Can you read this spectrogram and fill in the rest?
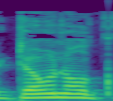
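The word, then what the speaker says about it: Domhnall: The right way to say it is Donal.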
